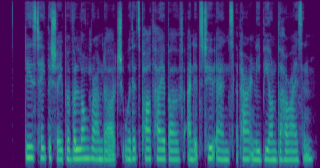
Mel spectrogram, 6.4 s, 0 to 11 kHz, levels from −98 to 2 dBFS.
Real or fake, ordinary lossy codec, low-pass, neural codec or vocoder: real; none; none; none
